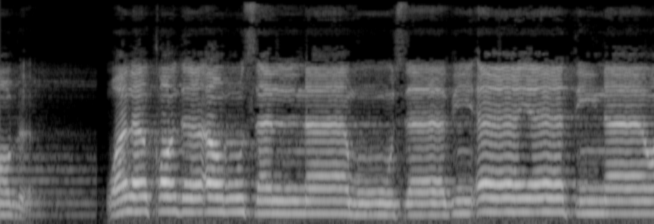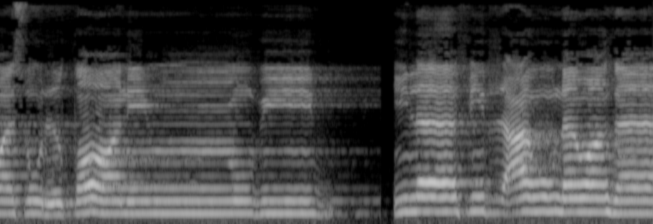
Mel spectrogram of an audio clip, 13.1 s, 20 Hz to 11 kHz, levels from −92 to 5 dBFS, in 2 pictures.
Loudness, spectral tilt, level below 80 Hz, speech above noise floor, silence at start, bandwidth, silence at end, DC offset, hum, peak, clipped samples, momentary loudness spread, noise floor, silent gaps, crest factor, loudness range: -25 LUFS; -5.5 dB/octave; -62 dBFS; 32 dB; 0 s; 11 kHz; 0 s; under 0.1%; none; -8 dBFS; under 0.1%; 8 LU; -57 dBFS; none; 18 dB; 3 LU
